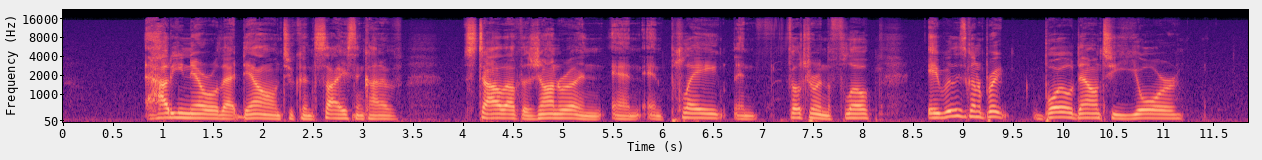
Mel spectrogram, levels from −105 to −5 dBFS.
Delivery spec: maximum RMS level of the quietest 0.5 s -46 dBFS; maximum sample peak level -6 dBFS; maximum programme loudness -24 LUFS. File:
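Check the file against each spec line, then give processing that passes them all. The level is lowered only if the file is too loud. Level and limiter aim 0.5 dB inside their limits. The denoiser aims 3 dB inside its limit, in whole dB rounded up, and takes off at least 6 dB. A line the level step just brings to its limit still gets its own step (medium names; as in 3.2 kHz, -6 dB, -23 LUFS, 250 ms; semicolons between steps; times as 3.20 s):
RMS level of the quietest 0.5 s -54 dBFS: pass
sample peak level -8.5 dBFS: pass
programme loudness -22.5 LUFS: fail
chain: trim -2 dB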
